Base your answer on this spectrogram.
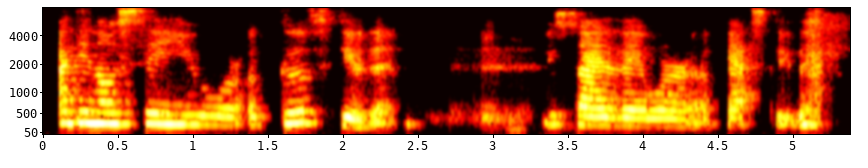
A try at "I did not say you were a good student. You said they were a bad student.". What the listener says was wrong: That's right. That's right.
